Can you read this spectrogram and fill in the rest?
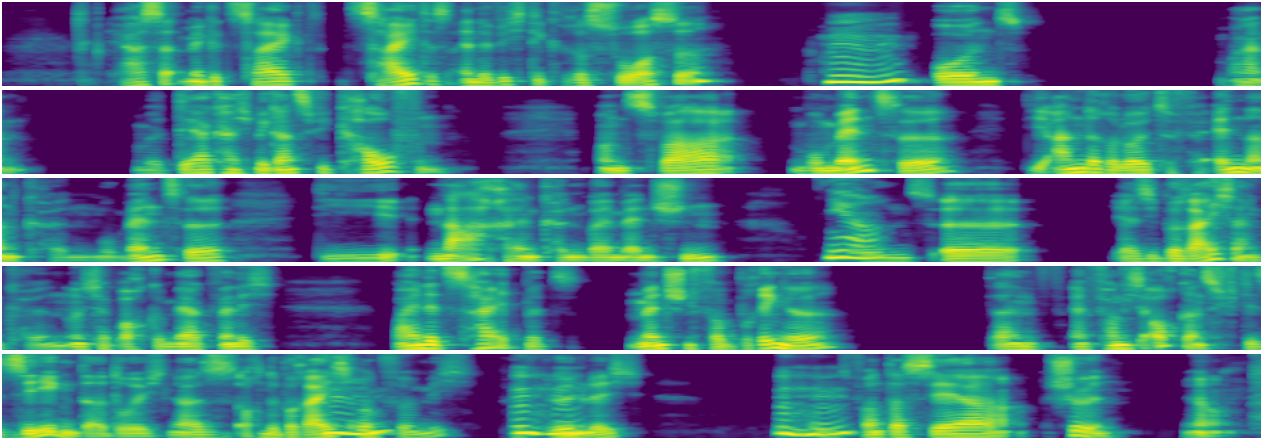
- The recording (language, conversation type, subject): German, podcast, Wie findest du eine gute Balance zwischen Arbeit und Freizeit?
- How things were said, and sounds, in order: none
